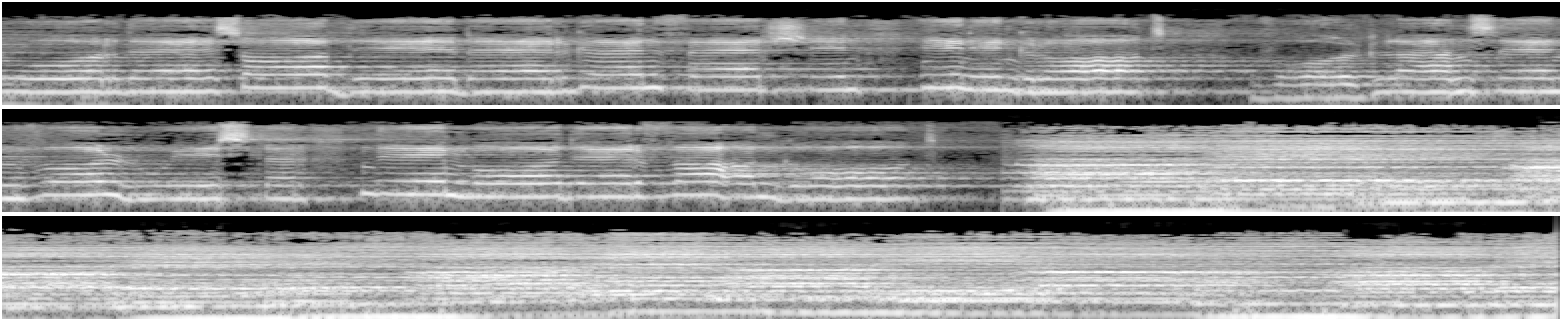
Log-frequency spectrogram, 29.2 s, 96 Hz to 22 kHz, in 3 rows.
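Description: Sung religious chant: voices singing in flowing phrases with sharp consonant hisses. About 16 seconds in it gives way suddenly to fuller, louder choral music with a low bass line.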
